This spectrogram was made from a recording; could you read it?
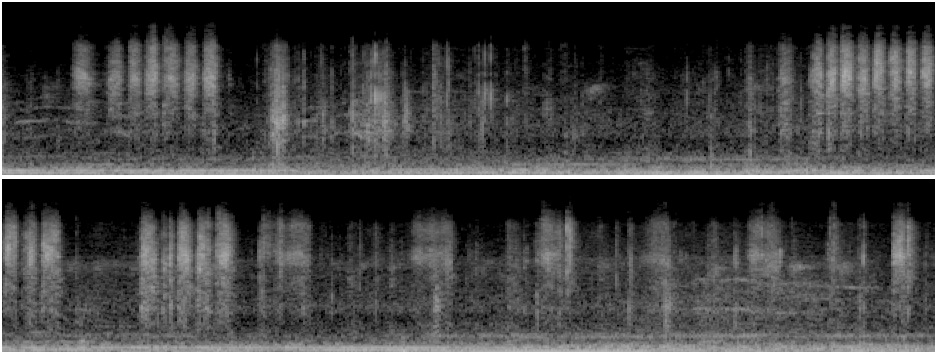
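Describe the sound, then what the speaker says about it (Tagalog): Sandpaper rubs by hand over a homemade fishing lure in quick, scratchy strokes that come in bursts, close up over a low steady background hum. "Dati hagurin natin ang liha."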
